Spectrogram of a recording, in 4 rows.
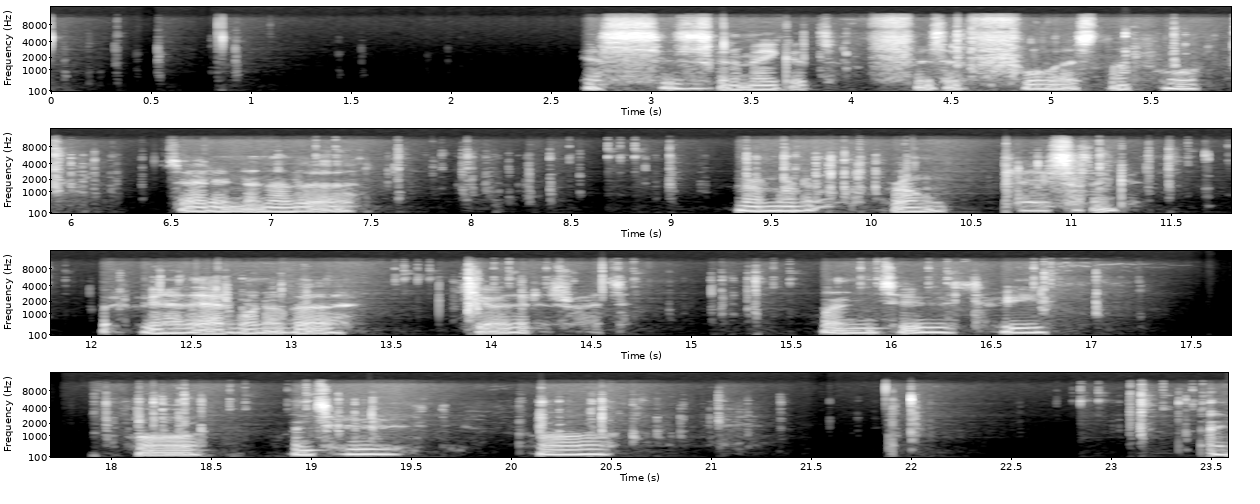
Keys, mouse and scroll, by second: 0.0-3.0 typing, 0.7 middle click, 4.3 f, 4.3 a, 4.9 ctrl+z, 5.0 ctrl+z, 5.7 a, 6.2-8.4 middle drag, 6.3 ctrl+r, 8.3 ctrl+r, 8.4-10.1 drag, 9.1 a, 10.1 ctrl+z, 10.3 ctrl+z, 11.7-13.8 right drag, 12.7 a, 13.1 ctrl+r, 14.0 a, 14.2-17.4 right drag, 15.4 a, 17.4-19.4 middle drag, 18.2 f, 18.4 a, 19.4-20.9 right drag, 19.4 f, 20.2 a, 20.9 ctrl+z, 21.0 ctrl+z, 21.2-23.0 middle drag, 21.7 a, 22.1 ctrl+r, 23.0-23.5 drag, 23.2 a, 23.3-23.5 right drag.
